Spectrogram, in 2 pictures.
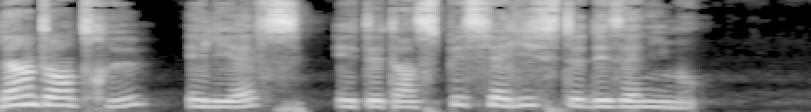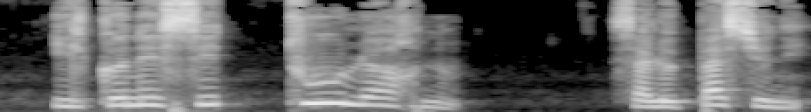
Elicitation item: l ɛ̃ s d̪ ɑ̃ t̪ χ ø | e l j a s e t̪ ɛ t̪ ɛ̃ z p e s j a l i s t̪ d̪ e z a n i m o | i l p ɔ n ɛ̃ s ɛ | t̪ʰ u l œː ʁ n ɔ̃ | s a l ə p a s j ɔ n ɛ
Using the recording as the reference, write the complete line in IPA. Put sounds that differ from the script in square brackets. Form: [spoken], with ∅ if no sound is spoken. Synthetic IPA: l ɛ̃ [∅] d̪ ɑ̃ t̪ χ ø | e l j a s e t̪ ɛ t̪ ɛ̃ [s] p e s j a l i s t̪ d̪ e z a n i m o | i l [k] ɔ n [ɛ] s ɛ | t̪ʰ u l [œ] ʁ n ɔ̃ | s a l ə p a s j ɔ n ɛ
